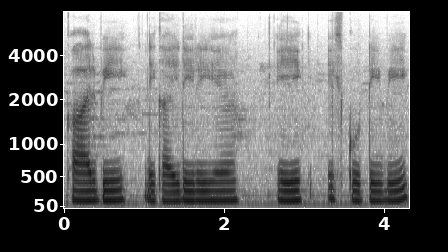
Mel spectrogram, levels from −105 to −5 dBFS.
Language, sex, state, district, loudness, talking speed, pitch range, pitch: Hindi, male, Rajasthan, Jaipur, -16 LUFS, 125 wpm, 135-145 Hz, 140 Hz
